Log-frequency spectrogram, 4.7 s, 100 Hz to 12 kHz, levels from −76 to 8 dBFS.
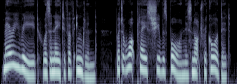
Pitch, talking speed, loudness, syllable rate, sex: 205 Hz, 215 wpm, -16 LUFS, 5.8 syllables/s, female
